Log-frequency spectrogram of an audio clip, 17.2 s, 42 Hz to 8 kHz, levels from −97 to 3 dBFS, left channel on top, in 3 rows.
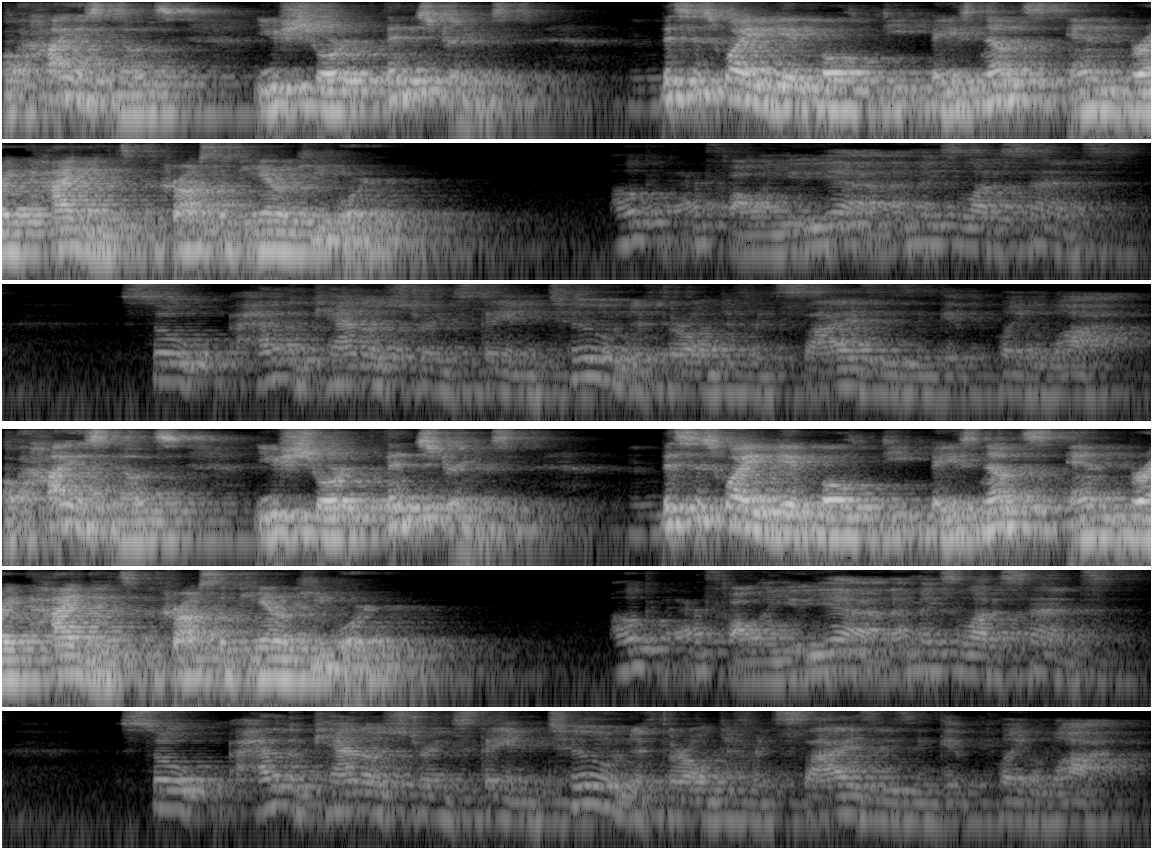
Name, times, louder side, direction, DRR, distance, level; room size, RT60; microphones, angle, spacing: voice 1, 0.0-2.5 3.3-7.6, right 1 dB, 10° right, -7 dB, 7.5 m, -28 dB
voice 2, 3.1-3.6 8.8-11.3 12.1-17.1, right 3 dB, 35° right, 1 dB, 7.5 m, -44 dB
28.0 x 12.0 x 9.6 m, 0.96 s
head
